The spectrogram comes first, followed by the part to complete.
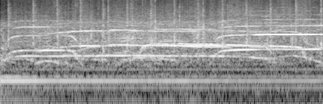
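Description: Club audience cheering and whooping as a live rock song ends, several drawn-out 'woo' calls overlapping, over a steady low tone left ringing from the band's amplifiers.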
